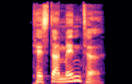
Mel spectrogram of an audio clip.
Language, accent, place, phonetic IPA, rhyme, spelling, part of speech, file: German, Germany, Berlin, [tɛstaˈmɛntə], -ɛntə, Testamente, noun, De-Testamente.ogg
- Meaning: nominative/accusative/genitive plural of Testament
